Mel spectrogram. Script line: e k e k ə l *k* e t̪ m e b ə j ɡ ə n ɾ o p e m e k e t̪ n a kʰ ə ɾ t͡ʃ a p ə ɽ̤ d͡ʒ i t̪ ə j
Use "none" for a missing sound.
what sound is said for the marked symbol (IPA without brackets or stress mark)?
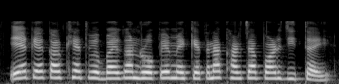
kʰ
